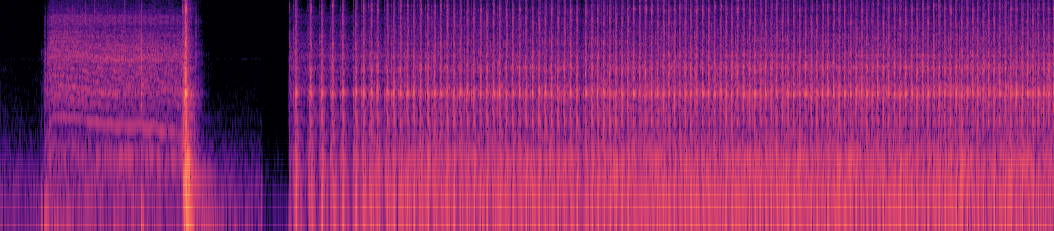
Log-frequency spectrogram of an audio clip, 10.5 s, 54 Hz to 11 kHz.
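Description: DeWalt 12V Xtreme DCF801 brushless impact driver on its slowest mode driving a three-inch screw into wood. The motor spins with a slowly falling whine, gives a sharp click and pauses for about half a second, which the user thinks is the tool calibrating torque. From about three seconds in, the hammer mechanism impacts in a fast, steady rattle.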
